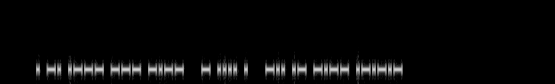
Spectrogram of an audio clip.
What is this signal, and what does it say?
Morse code, heard as a keyed tone, about 46 wpm, 700 Hz. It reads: ENJOY THE DAY.
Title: Sentences from Top 1000 Words - Review Part 5 - 45wpm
